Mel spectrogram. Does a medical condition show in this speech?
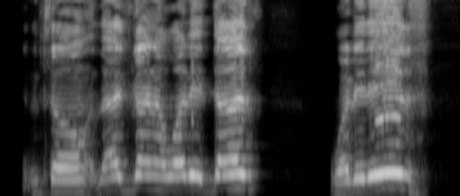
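Yes: cerebral palsy.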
